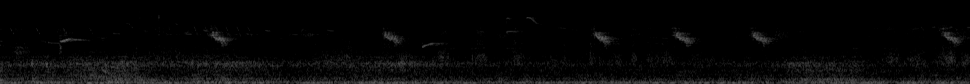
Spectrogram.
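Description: A bird chirping faintly: short high notes that slide down in pitch, repeated about once a second, over a low steady hum.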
